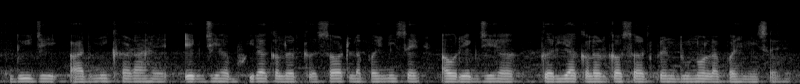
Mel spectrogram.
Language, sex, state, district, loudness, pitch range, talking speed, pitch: Chhattisgarhi, male, Chhattisgarh, Sarguja, -28 LUFS, 130-135 Hz, 200 wpm, 130 Hz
